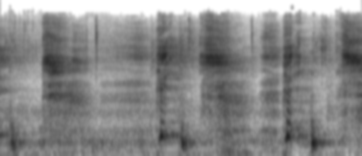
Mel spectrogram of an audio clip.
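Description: sneeze

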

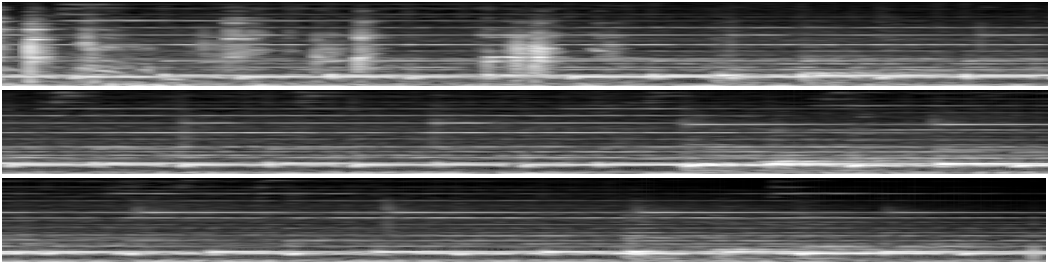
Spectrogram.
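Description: wine glasses clinking

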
